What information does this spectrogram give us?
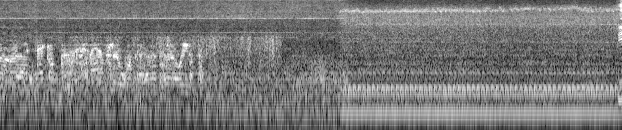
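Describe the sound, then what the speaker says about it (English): A bush plane flying over roadless Arctic Nunavik, its steady engine drone running throughout, sharpening into a strong, even hum about halfway through as the aircraft passes close, with a voice speaking over the first part. "People here depend on bush pilots, like Johnny May."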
